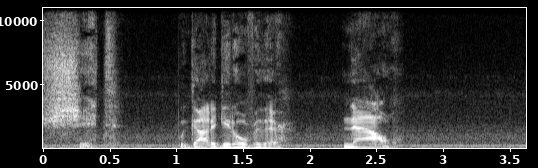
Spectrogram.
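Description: A man speaks tensely in a low voice.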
